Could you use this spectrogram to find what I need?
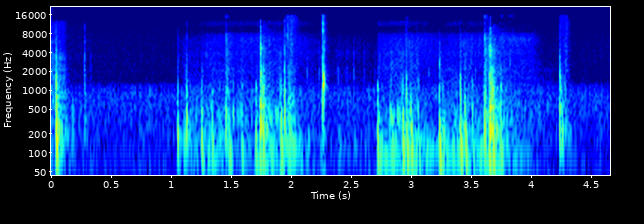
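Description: An axe chops at wood with quick, hollow knocks.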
